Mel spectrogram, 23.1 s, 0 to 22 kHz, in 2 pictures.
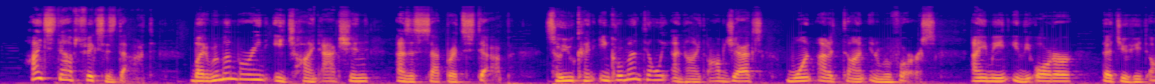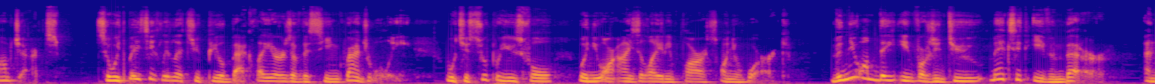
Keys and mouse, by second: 1.0 middle click, 2.1 middle click, 2.6-4.4 typing, 2.7 middle click, 5.0 middle click, 7.7 click, 9.7-10.8 middle drag, 11.2 middle click, 12.2 middle click, 12.6 middle click, 13.2 alt+h, 14.1 middle click, 14.5 middle click, 15.2 middle click, 16.9 middle click, 17.1 middle click, 17.5 alt+h, 17.7 alt+h, 17.8 alt+h, 18.1 alt+h, 18.4 middle click, 19.8 middle click, 20.2 h, 20.4 click, 20.6 h, 20.8 middle click, 21.1 click, 21.1 h, 21.3 alt+middle click, 21.3 h, 21.9 alt+h, 22.1 alt+h, 22.3 alt+h, 22.6 alt+h.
